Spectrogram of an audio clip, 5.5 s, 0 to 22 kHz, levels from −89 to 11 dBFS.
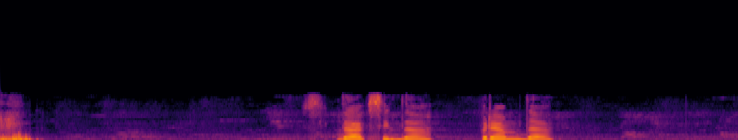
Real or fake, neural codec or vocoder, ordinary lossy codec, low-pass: real; none; none; 7.2 kHz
